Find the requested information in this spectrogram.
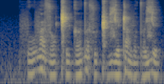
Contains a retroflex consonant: yes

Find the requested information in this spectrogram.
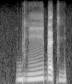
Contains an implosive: yes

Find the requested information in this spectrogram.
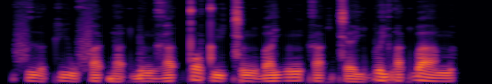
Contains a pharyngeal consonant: no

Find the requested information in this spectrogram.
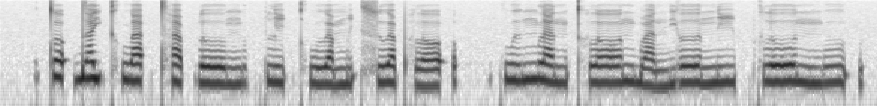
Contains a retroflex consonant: no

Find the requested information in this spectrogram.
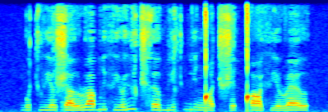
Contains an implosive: no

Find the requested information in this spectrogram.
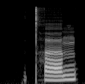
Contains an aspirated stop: yes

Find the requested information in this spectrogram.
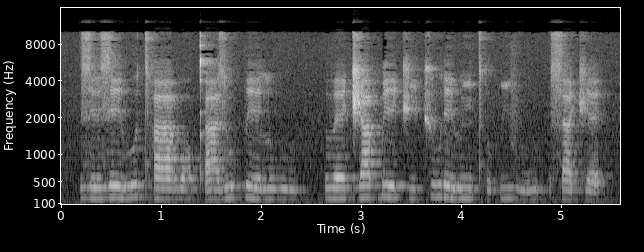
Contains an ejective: yes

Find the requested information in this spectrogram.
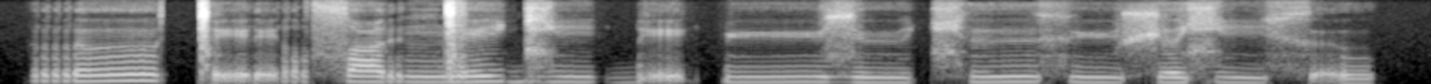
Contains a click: yes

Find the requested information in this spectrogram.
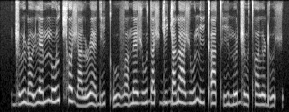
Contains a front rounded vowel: yes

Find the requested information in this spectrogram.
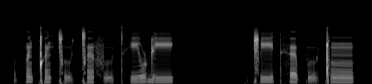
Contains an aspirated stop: yes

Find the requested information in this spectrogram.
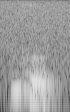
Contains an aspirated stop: no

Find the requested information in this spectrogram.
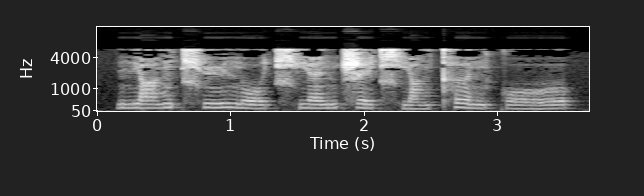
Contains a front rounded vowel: yes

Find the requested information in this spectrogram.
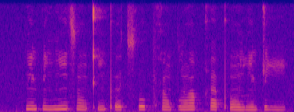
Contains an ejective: yes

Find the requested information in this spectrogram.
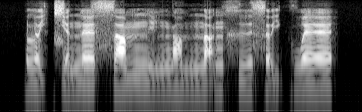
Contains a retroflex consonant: no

